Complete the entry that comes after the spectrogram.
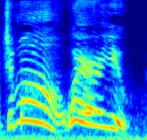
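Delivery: high calling-out mom voice; mock mom calling his name. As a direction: call down the hall like his mom.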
